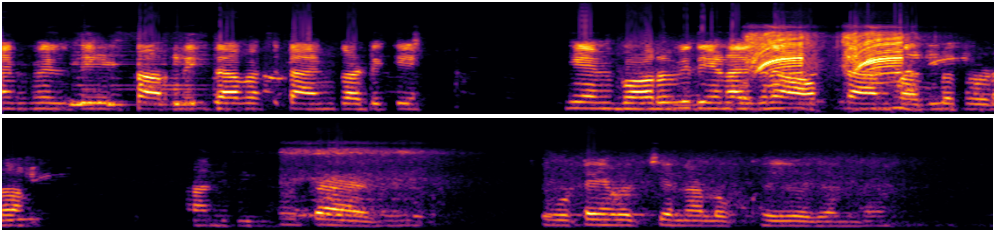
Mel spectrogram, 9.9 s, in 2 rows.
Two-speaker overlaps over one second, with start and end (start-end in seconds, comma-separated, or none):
3.1-4.5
